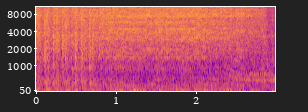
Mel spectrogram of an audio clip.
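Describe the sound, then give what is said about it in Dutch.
A race car's gearbox slams on downshifts in second gear. A loud, dense engine roar runs throughout, with faint knocks in it. “Bij terugschakelen, dit is gewoon een bak die slaat.”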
